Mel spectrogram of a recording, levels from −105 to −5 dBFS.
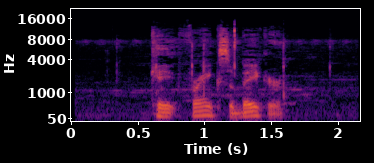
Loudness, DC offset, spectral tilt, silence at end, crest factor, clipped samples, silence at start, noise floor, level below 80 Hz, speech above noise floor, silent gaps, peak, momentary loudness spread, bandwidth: -44 LUFS; under 0.1%; -3 dB/octave; 0.45 s; 24 dB; under 0.1%; 0.6 s; -73 dBFS; -80 dBFS; 29 dB; none; -24 dBFS; 13 LU; 15 kHz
